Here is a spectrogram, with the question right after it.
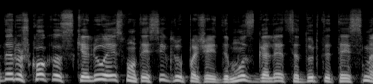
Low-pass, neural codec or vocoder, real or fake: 14.4 kHz; vocoder, 48 kHz, 128 mel bands, Vocos; fake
